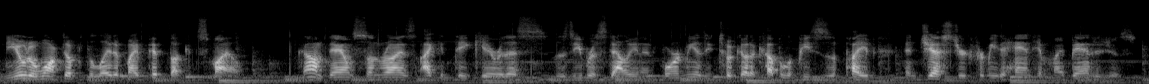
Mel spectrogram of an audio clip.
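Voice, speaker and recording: A man's voice: on the low side, brisk, few pauses, pushed and bright, soft background music, low-quality recording. A man reading scripted first-person story narration for a radio play.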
